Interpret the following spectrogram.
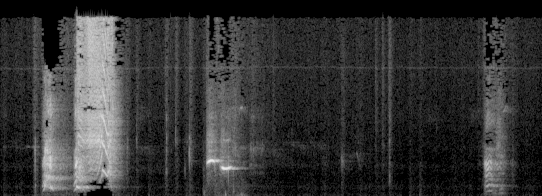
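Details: American Bully dogs Minnie and Dutchess playing with a stick: a quick burst of harsh, sharp barks, a short squeaky whine-like note, then after a quiet pause one brief, softer yap.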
